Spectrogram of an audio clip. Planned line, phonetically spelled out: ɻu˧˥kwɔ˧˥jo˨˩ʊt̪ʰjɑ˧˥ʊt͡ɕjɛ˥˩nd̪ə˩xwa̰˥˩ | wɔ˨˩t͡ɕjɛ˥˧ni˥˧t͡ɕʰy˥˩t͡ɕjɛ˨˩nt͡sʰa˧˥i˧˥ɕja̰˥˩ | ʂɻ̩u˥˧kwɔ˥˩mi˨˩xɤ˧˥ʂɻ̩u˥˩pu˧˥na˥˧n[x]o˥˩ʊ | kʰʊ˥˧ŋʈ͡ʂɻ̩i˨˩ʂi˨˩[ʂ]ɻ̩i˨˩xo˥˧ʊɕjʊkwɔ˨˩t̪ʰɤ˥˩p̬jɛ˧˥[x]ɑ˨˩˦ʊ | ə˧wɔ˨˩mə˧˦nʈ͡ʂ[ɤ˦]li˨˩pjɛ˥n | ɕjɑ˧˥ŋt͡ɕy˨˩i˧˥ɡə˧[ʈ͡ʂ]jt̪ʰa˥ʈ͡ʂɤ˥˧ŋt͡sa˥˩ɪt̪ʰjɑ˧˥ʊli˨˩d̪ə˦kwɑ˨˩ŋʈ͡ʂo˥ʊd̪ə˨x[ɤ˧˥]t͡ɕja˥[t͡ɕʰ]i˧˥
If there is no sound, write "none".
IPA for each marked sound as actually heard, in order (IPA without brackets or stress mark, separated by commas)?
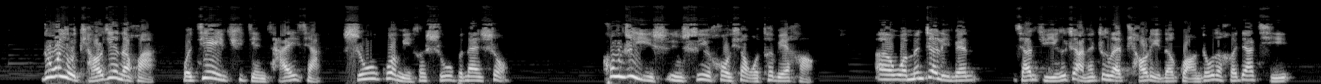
ʂ, ʂ, x, ɤ˥˩, ʈ͡ʂ, ɤ˧˥, t͡ɕʰ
